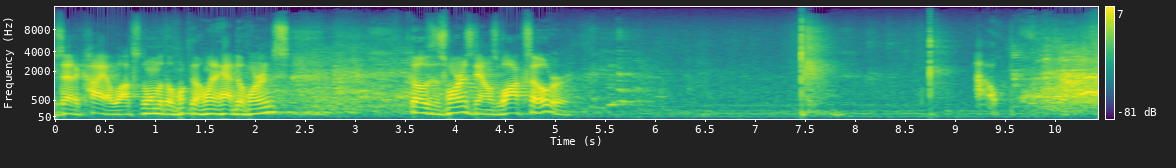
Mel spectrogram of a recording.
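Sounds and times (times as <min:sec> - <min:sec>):
speech: 0:00.0 - 0:02.9, 0:03.6 - 0:05.7
laughter: 0:02.3 - 0:04.5, 0:05.2 - 0:06.2, 0:09.6 - 0:10.4
sharp slap to the face: 0:07.4 - 0:07.8, 0:08.7 - 0:09.0.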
